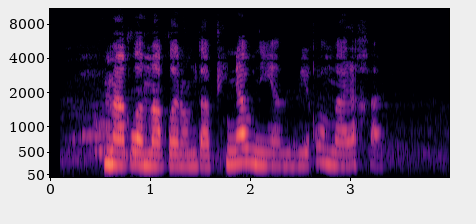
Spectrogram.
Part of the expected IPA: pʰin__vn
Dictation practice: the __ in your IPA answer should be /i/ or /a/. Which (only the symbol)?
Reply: a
